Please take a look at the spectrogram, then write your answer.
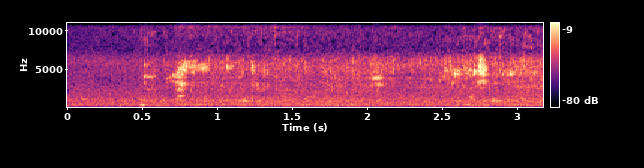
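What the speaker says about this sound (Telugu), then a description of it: "మొత్తం తొమ్మిది గ్లాసులు నీళ్ళు పోస్తున్నాను" Water is poured into a cooking pot for a Palnati-style beef chili biryani, a faint, steady trickle with soft splashing swells that stands alone without talk.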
